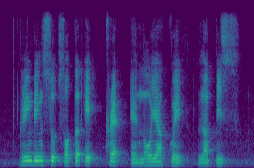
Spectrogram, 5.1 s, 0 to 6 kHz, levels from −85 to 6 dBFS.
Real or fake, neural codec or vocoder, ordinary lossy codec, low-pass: real; none; none; 5.4 kHz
